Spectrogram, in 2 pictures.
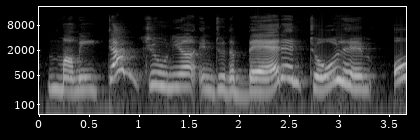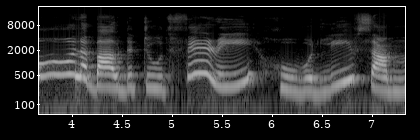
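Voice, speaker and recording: High-pitched woman reading a children's story. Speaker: storybook reader for young children. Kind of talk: expressive read-aloud of a children's story.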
